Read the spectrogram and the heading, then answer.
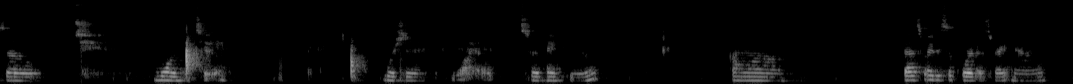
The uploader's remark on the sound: We are just in an all-out-brawl with our audio tech. The good news is, by the end of this episode, we got it all worked out.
